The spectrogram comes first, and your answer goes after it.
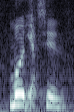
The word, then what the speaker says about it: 멋진: I got a boy 멋진. Mochin. I got a boy in my chin. Oh, okay, I see. It's the diphthong kind of.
